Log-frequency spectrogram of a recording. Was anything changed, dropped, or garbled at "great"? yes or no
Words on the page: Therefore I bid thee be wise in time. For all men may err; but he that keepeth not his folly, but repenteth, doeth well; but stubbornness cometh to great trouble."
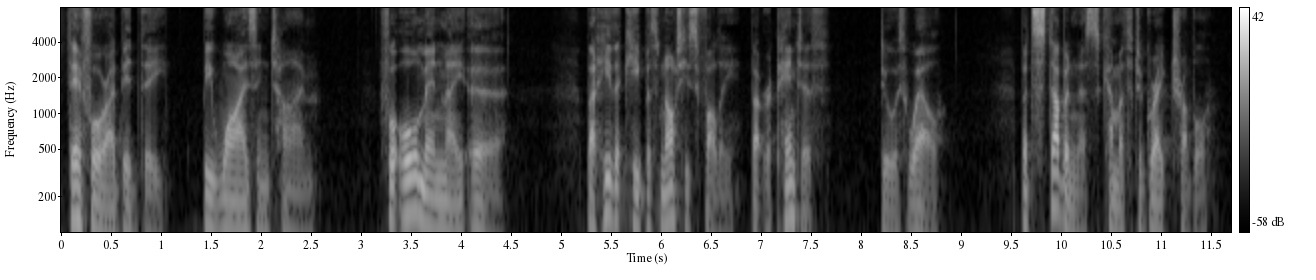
no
